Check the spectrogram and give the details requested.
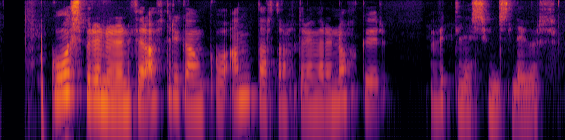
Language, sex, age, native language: Icelandic, female, 15, Icelandic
